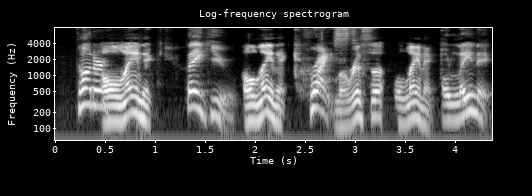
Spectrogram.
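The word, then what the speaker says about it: Oleynik: olanik Christ Marissa and the emphasis is on the same syllable in both her first and last name I keep want to say Larissa olneyik you know what I mean like the wrong emphasis on the wrong syllable well it's just an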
